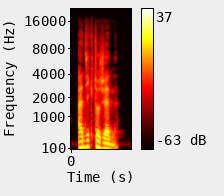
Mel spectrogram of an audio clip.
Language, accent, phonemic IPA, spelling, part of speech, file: French, France, /a.dik.tɔ.ʒɛn/, addictogène, adjective, LL-Q150 (fra)-addictogène.wav
- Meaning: addictogenic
